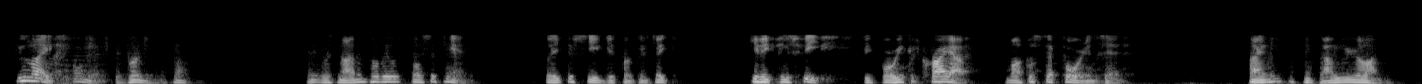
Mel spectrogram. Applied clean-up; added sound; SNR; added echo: neural mask model DeepFilterNet 3.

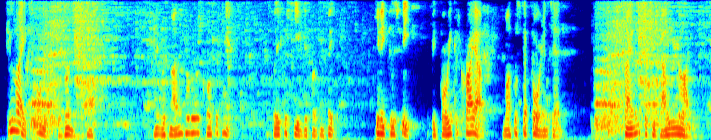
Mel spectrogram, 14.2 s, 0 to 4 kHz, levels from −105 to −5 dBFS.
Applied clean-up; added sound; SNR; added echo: classical method WPE with log-MMSE.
